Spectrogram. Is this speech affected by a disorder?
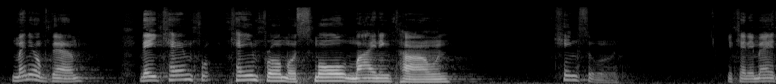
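Yes: cleft lip and palate; congenital, severe.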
